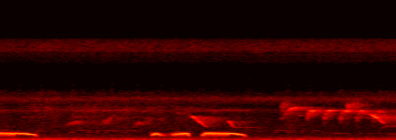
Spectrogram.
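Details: Spotted dove cooing at a factory site during a luring session with a live decoy: a loud low coo, then a short double coo and a long drawn coo, with small birds chirping faintly in the background.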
